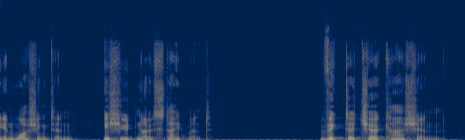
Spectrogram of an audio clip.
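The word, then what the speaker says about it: Cherkashin: Victor Chashin, pronounced Victor Cher Kashin.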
